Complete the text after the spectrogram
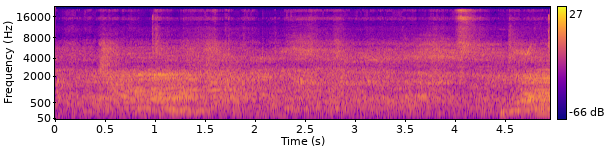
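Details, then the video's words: Female water buffalo in a market call to their companions with low, drawn-out moos over a dense, noisy market din. "the sound of buffalo cows in the market calling their friends"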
